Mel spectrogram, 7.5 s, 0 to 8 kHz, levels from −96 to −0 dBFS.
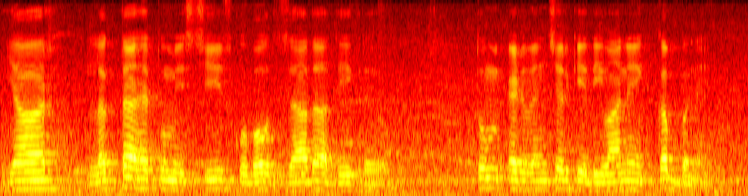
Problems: constant background noise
